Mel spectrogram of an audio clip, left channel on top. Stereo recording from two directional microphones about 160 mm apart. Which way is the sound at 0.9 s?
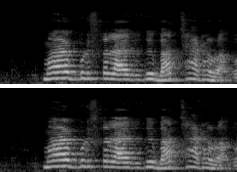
20° right (ahead or behind).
